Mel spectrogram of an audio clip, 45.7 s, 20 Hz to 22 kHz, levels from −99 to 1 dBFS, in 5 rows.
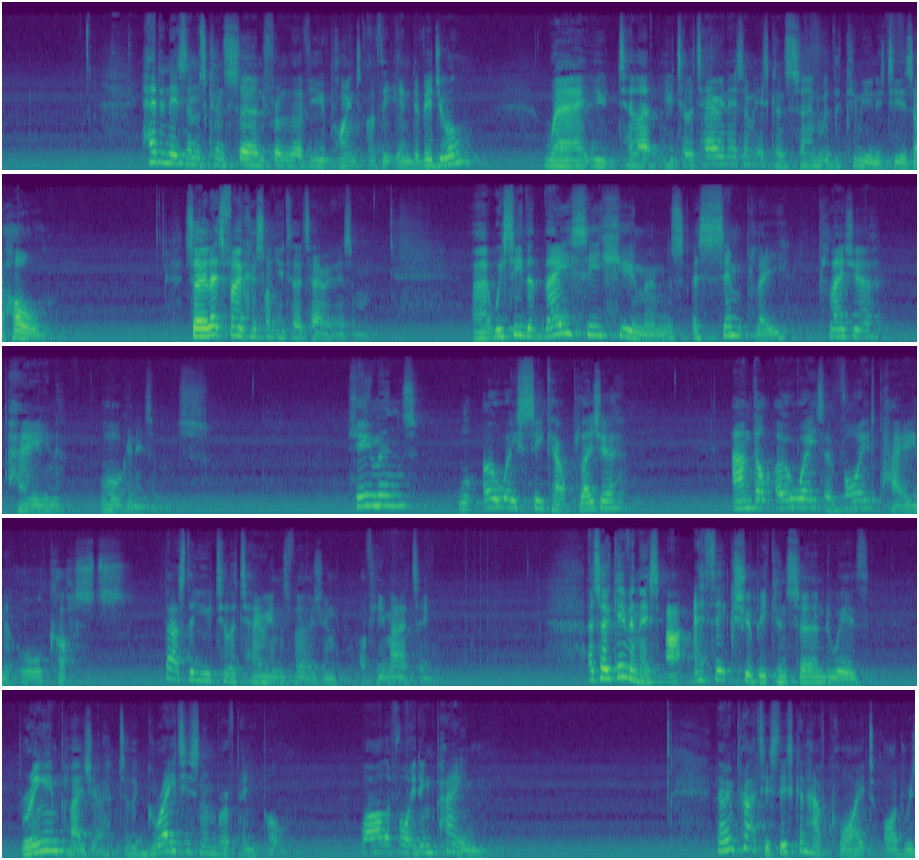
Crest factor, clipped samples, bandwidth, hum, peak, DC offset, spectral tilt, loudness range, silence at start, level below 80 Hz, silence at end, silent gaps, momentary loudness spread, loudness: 26 dB; under 0.1%; 16 kHz; none; -8 dBFS; under 0.1%; -4.5 dB/octave; 9 LU; 0 s; -58 dBFS; 0 s; none; 23 LU; -33 LUFS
